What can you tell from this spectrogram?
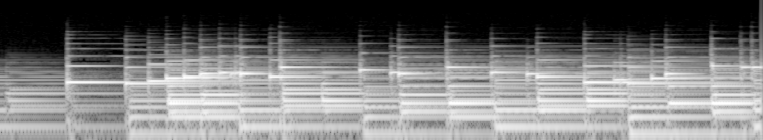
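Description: Background piano music: a gentle melody of struck notes, picking up with a new phrase about a second in.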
